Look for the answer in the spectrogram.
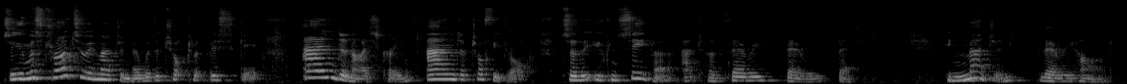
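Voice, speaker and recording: An older woman with a lowish voice reads a children's storybook aloud, her voice rising and falling in a very animated way. She speaks deliberately and expressively, addressing the young listeners directly. The recording has a roomy, echoing, home-style sound.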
